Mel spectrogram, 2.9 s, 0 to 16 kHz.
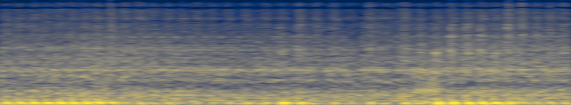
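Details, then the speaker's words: Italian Honda SH 150i scooter after a rebuild following coolant loss and overheating: piston, rings, carefully adjusted cam and rocker, injector cleaned. Low, soft single-cylinder idle with only a light injector tick, no valve clatter. Normal idle. "Rất là im nha anh em, mặc dù giờ này là ban đêm á, ban đêm là nó im lắm á, chứ ban ngày là nó im nữa. Chỉ nghe tiếng bếp phun hả, cam cò mình chỉnh kỹ lắm."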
